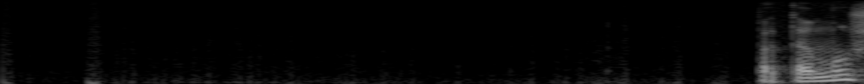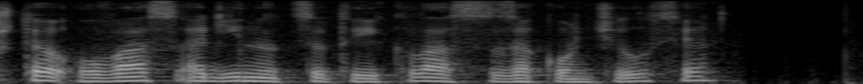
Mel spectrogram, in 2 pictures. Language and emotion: Russian, neutral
